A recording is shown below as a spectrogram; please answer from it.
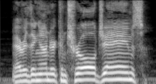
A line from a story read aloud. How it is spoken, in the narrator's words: the boss called out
